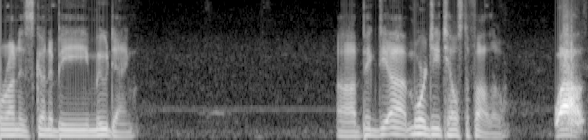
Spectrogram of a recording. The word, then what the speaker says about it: Moo Deng: Well, how do you pronounce it? Moo Deng? Moo Deng, right?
